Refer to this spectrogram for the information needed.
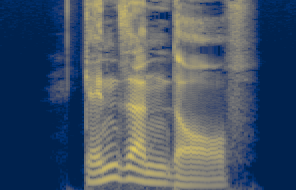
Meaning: a municipality of Lower Austria, Austria
- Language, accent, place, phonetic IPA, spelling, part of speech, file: German, Germany, Berlin, [ˈɡɛnzɐnˌdɔʁf], Gänserndorf, proper noun, De-Gänserndorf.ogg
